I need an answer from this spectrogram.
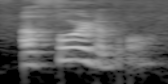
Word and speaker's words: affordable: we have affordable housing we stress the second syllable in affordable affordable and housing we stress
